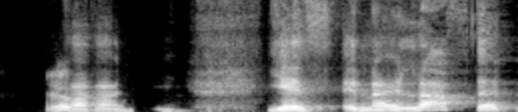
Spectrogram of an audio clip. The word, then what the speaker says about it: Paradis: Paradis, Yep. Paradis." Yes, and I love that name so much, so I can pronounce it the whole day long.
